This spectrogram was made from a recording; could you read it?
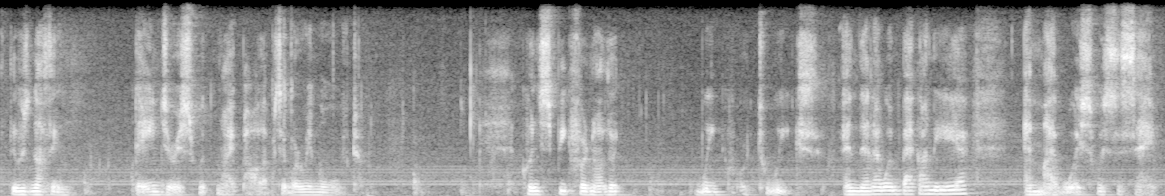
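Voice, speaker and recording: An older entertainer giving an interview, talking in an animated way and demonstrating voices while handing out advice. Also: mid-range voice, vocal fry. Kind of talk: interview chat. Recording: dull lo-fi, faint noise.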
